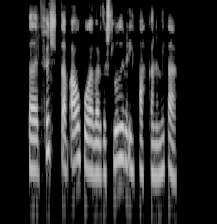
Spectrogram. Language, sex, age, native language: Icelandic, female, 30-39, Icelandic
